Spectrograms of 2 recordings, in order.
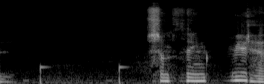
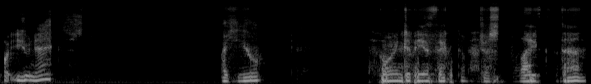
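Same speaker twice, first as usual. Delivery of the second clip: ominous narration; 2 semitones higher, 9 dB quieter than usual. Acted. Game master narrating the player's panic, softly ominous. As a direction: pull them into the dread.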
